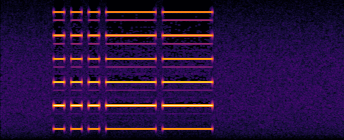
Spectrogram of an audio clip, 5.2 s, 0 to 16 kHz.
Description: Beep code, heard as beeps from a small speaker, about 1320 Hz. 3 short, 2 long.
